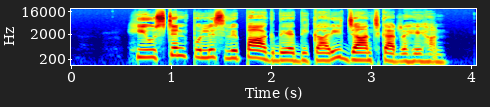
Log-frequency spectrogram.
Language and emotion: Punjabi, neutral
